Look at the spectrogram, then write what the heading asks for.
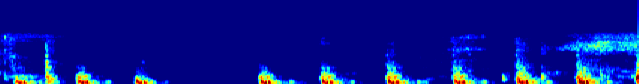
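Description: A series of muffled, low thuds, about nine in quick succession with short pauses, tapping from someone hanging up things in his room. No one speaks.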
